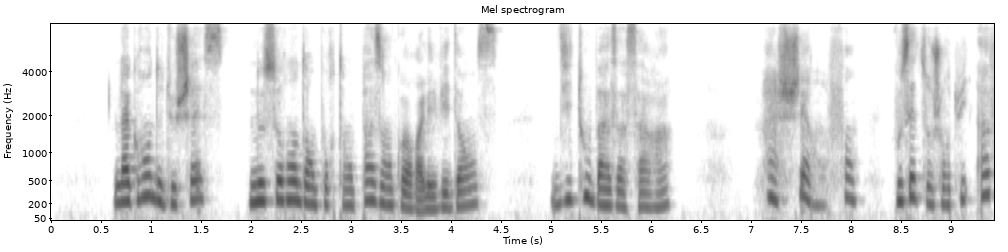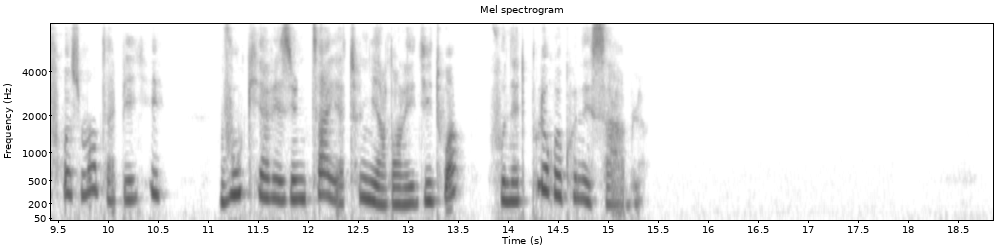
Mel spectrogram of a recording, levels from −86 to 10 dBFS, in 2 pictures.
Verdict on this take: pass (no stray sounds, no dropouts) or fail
pass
